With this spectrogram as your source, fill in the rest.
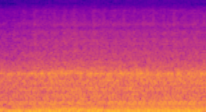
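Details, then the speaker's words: Brand-new Harley-Davidson Sportster S started right up after charging its battery for a few minutes (drained by the key fob; owner thinks the battery is going bad): steady low throb with an even pulse, no misses or knocks; normal idle. "started right up well I guess my battery's going back but regardless this is a brand new bike should not be going this bad period"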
